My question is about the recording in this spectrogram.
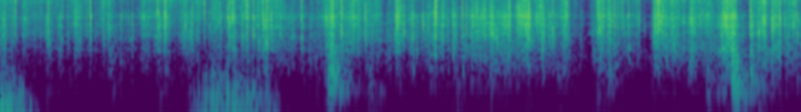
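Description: Paper packing being unfolded and crumpled by hand, a continuous irregular crinkling with many small crackles.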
